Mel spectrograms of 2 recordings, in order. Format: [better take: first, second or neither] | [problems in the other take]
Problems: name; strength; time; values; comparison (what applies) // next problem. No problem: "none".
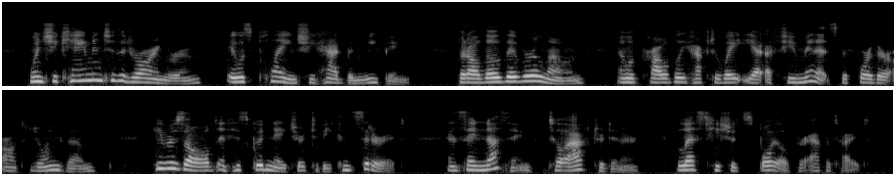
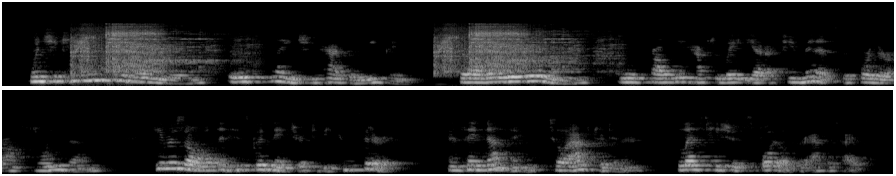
first | noise reduction (classical method WPE with log-MMSE)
